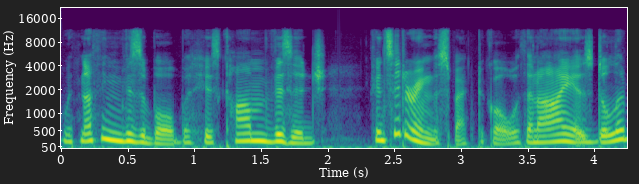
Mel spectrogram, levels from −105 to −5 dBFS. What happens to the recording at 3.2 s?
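Nothing goes wrong at 3.2 s; the speech there carries on intact, with no dropout, click or distortion.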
